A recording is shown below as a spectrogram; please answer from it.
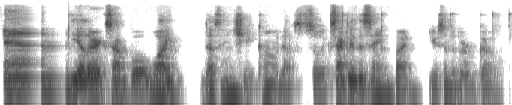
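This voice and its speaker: A man's voice: mid-range voice, unhurried, soft background music. A man tutoring English one-on-one over a video call, explaining grammar patiently and repeating examples.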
